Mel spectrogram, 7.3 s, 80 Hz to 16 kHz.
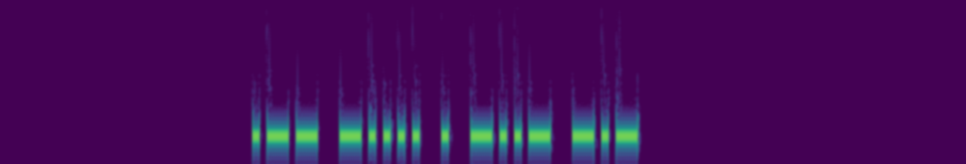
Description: Morse code, heard as a keyed tone, about 21 wpm, 700 Hz. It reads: W6EXK
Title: USA Call Signs - 5 Characters - Repeated 2x - 22wpm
